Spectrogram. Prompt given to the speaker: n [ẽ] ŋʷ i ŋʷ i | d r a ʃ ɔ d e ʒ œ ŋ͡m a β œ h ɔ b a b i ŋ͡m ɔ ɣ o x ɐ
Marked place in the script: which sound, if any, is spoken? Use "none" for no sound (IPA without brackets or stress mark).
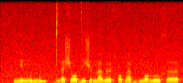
e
